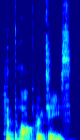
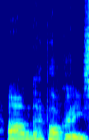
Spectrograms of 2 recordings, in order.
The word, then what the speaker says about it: Hippocrates: Now, there are multiple ways to pronounce his name. I'm going to pronounce it Hippocrates.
